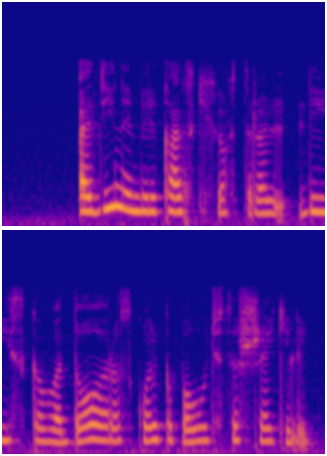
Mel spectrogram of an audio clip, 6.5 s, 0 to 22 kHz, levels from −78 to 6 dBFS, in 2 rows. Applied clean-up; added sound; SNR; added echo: none; none; none; none.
